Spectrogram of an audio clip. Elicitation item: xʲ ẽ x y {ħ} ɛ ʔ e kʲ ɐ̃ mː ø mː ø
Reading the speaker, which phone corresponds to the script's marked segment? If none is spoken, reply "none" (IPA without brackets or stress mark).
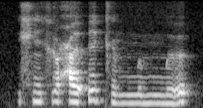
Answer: ħ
